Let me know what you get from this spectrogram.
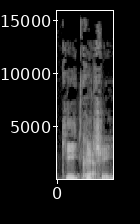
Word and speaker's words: Kikuchi: Emphasis on the syllable, on the first syllable. – Mm-hmm. – Kikuchi.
